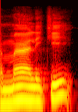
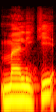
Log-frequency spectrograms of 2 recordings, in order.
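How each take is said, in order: First: The first vowel of maliki is long. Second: The first vowel of maliki is short. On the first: It means the one who rules and owns. "artinya penguasa" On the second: It means king. "artinya raja"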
